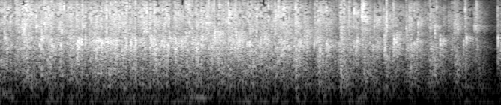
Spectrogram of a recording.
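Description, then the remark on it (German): An audience applauds steadily, many hands clapping in a dense, continuous wash that holds loud for several seconds and tapers slightly at the end. No one speaks. The applause is for Political Block, a group's project for recognising and flagging fake news on the internet. “Von daher einen ganz tollen Applaus für Political Block.”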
